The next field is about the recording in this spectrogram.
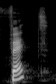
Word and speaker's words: fête: Right, you will find it in the words fête, which means party, and fête is spelled F, E accent circonflexe, T-E.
